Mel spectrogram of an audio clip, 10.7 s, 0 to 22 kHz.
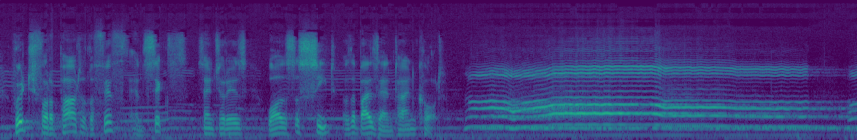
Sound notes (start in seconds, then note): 6.0 chanting continues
